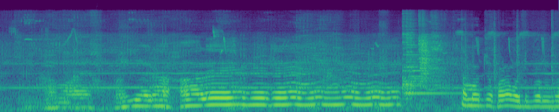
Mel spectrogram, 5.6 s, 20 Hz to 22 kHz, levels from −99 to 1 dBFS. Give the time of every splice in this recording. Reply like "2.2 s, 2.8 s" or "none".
4.6 s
